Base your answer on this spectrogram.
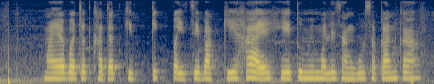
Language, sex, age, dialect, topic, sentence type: Marathi, female, 41-45, Varhadi, banking, question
